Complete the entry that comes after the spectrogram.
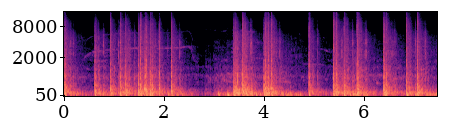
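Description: Finale barrage of aerial fireworks shells: many sharp bangs in quick succession, with a short lull about two and a half seconds in before the bursts pick up again.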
